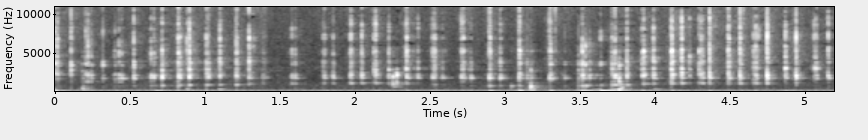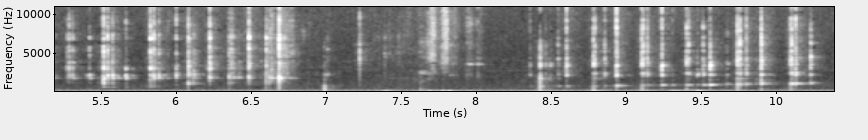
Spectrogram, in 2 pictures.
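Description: Fingertips and nails tap rapidly over the embossed glass base, body and label of a large, hollow, dark glass rum bottle held close to the mic. The taps come as a dense run of quick, bright clicks with a short glassy ring near 1.8 kHz, over a steady low hum.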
